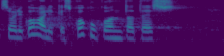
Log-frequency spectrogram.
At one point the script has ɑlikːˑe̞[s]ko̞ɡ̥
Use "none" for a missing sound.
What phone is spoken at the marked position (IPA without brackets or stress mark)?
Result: s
